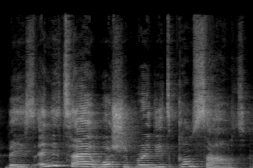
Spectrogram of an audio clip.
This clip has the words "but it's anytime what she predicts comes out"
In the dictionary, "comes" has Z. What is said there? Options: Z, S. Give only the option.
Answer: S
